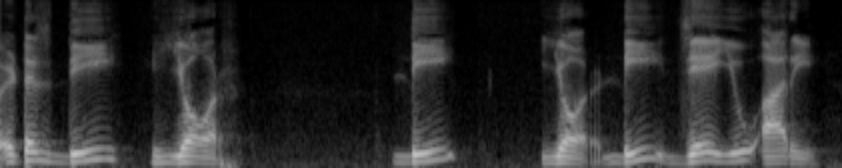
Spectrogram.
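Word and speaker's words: de jure: बोलेंगे तो इट इज डी your, DJURE। Pronunciation में योर आता है, बट उसका स्पेलिंग की अगर बात करेंगे तो JURE होता है, डी योर हेड, यानी कि नॉमिनल सिर्फ नाम का हेड है।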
